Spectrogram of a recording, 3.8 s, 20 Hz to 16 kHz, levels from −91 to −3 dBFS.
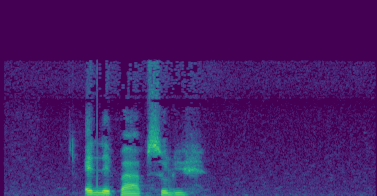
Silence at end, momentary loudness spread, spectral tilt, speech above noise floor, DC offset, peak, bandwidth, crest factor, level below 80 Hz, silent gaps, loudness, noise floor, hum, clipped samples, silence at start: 1.75 s; 12 LU; -5.5 dB/octave; 41 dB; under 0.1%; -6 dBFS; 11.5 kHz; 22 dB; -60 dBFS; none; -25 LUFS; -65 dBFS; none; under 0.1%; 0.85 s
